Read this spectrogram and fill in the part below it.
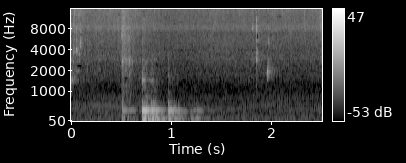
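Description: Diluted kasundi mustard sauce poured into a simmering bele fish curry, a single soft splashing pour with a brief wet squish, close by and fairly quiet, followed by faint drips.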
